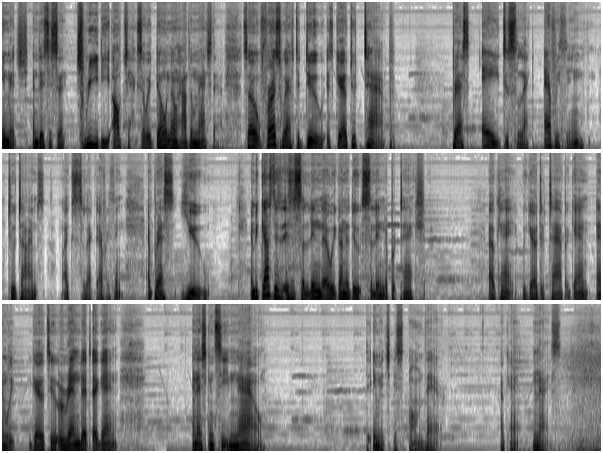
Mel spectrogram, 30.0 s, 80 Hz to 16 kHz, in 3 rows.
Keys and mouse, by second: 4.7 Tab, 6.7 a, 7.6 a, 8.7-10.5 middle drag, 11.8 u, 18.0 Tab, 29.7 click.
